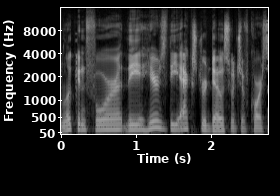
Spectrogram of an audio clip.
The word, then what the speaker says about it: extrados: for the here's the extra dose which of course I'm sure I pronounced it extra dose but that's not how it's pronounced um our one oh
